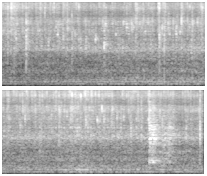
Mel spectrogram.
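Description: Onions frying in hot oil with cumin and a dried chilli, a steady dense sizzle close by and fairly loud throughout, swelling slightly near the end, with no talking.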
